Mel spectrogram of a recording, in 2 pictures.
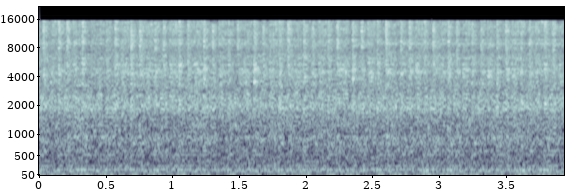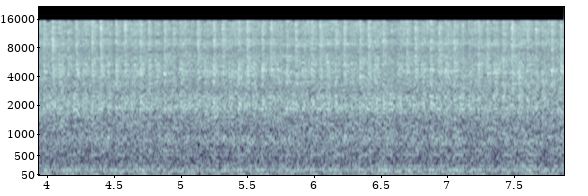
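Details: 1989 Ford Mustang LX 5.0 Fox body, 306 stroker with MAF, GT40X heads, Z303 GT40 intake, long tube headers, Flowmaster 40s: deep lumpy V8 idle with uneven stumbling beat; misfire at idle caused by a badly wired MAF.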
